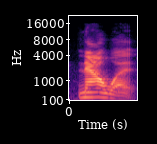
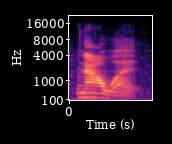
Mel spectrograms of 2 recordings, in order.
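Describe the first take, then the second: No difference in how they are said.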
